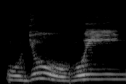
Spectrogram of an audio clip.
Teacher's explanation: tanwin ketemu ya, itu idgham bi gunnah, dileburin tapi ditahan. Wujuhui, ditahan itu.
